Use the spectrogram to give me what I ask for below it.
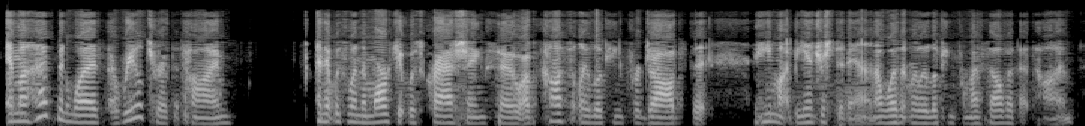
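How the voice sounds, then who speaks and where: A woman telling her career story on a webinar, in a relaxed, conversational way. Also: lowish voice, fast, slight background noise, poor audio. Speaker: webinar speaker. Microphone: online call.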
